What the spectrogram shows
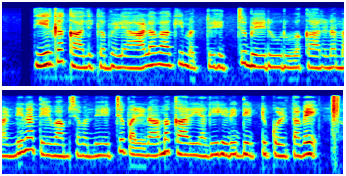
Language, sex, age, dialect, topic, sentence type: Kannada, female, 18-24, Mysore Kannada, agriculture, statement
